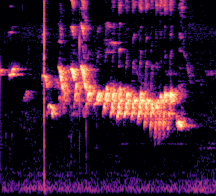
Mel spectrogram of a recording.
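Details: White-rumped shama, a diligent singer, pouring out a dense run of warbled notes that slides from high whistles into a long rattling trill around the middle pitch, ending in a dropped note.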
